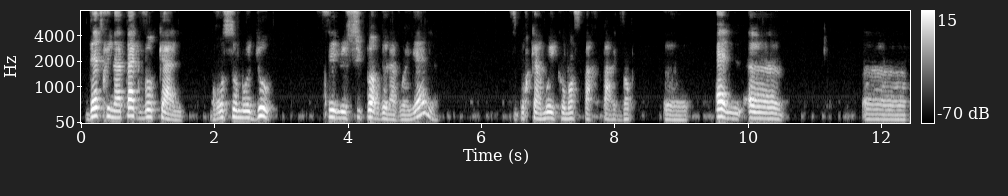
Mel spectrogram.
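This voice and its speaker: A man giving a language lesson, patiently explaining and repeating sounds and words to demonstrate them, with some hesitant pauses. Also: a little high, slight background noise. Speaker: Arabic language teacher.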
